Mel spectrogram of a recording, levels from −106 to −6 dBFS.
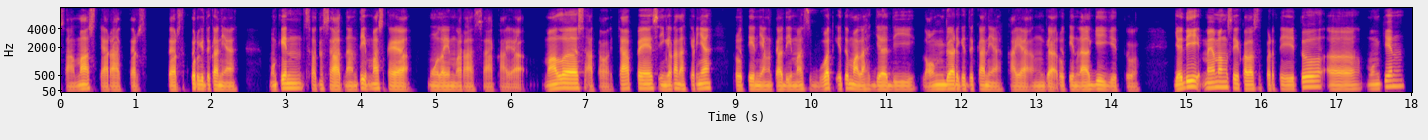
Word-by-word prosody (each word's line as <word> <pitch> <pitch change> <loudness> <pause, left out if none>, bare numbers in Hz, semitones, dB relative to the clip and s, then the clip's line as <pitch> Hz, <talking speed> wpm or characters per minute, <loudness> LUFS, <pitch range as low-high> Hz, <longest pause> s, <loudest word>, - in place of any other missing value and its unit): sama 90 +8 0
secara 80 -3 -3
ter - - -6 0.4
terstruktur 90 +5 0
gitu - - -3
kan 95 -2 +3
ya. 80 -1 -2 0.5
Mungkin, 120 +4 +2
suatu 100 - -7
saat 90 -3 +3
nanti 90 +7 -1
Mas 110 +2 -1
kayak 85 -3 +3 0.2
mulai 85 -1 -1
merasa 80 -1 -5
kayak - - -7 0.3
males 120 +3 +7
atau 80 -2 -8
capek, 110 +1 +3
sehingga 95 -2 -1
kan 115 - +2
akhirnya 110 +6 +1 0.3
rutin 95 +1 0
yang 90 0 -3
tadi 90 0 0
Mas 95 +1 -3
buat 90 +7 +2
itu 105 - -3
malah 95 -4 +2
jadi 90 0 -1
longgar 100 +5 +3
gitu 100 0 -5
kan 95 -1 0
ya, 80 -2 -5
kayak 85 -2 -3
enggak 85 0 -2
rutin 90 0 -4
lagi 95 +2 +1
gitu. 80 -1 -11 0.5
Jadi, 150 +9 +6
memang 145 +3 +2
sih 120 - +1
kalau 100 -1 +3
seperti 100 -1 -5
itu, 150 +1 +4
eee, 95 0 0 0.2
mungkin, 160 +11 -2
95 Hz, 155 wpm, -25 LUFS, 85-110 Hz, 0.5 s, males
